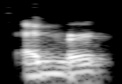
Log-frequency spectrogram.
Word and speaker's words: Edinburgh: things edinburgh edinburgh yeah garden of eden but it's pronounced edin here edinburgh so when you get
